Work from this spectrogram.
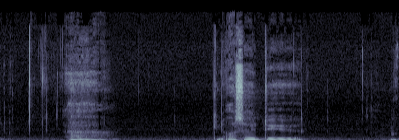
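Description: A few soft, sharp computer keyboard key presses while building in the Planet Coaster game, quiet single clicks near the start and end with a man's soft-spoken talk in between.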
